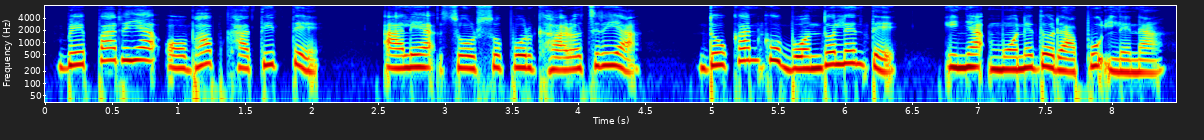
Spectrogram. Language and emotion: Santali, sad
